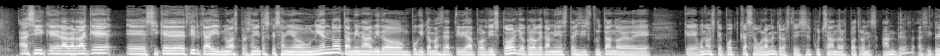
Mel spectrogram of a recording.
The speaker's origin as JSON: {"language": "Spanish", "country": "Guatemala", "said": "No, yo vengo de Guatemala."}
